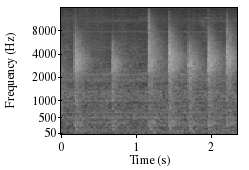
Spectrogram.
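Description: Chalk tapping and scratching on a blackboard as characters are written: about six short, sharp clicks at uneven spacing over two seconds.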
